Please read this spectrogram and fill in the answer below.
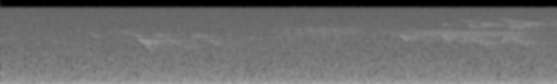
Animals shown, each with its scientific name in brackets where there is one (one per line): Black-throated Blue Warbler (Setophaga caerulescens)
Blackburnian Warbler (Setophaga fusca)
Veery (Catharus fuscescens)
